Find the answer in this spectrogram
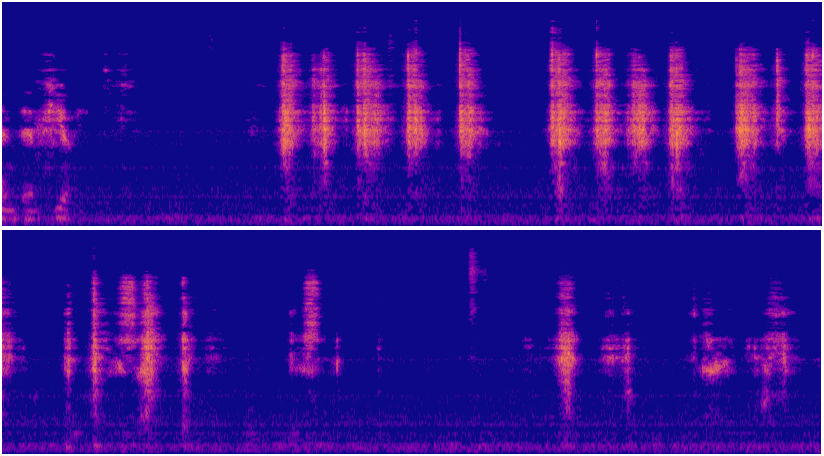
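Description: PET heat-transfer film and a cotton t-shirt rustling and crinkling as they are handled: the film is peeled off the freshly pressed print and the shirt is shaken out. The sound comes in runs of short, quick strokes, one run in the middle and another shorter one near the end.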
